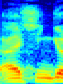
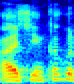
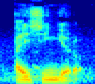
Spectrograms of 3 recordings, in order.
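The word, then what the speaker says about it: 愛新覚羅: 愛心魚族でこれ愛心魚と読みますま愛心角と呼んでもいいですけれども日本風にまそのままの発音でいけば愛心魚ヌルハチという人物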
